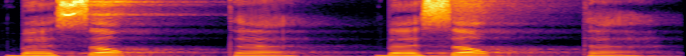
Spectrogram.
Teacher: th yang masuk ke ta tidak langsung ta, melainkan tebalin dulu. Tapi pantulan udah enggak ada. · Karena ada huruf th sukun bertemu dengan huruf ta, maka cara bacanya adalah huruf tho ini dileburkan atau dimasukkan ke ta di ee namun masih meninggalkan sifat dari huruf tho ya, yaitu sifat itbaq atau sifat lengket terhadap langit-langit, lengket lidah terhadap langit-langit atau tebal banget. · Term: idgham mutajanisain, idgham mutajanisain yang naqis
